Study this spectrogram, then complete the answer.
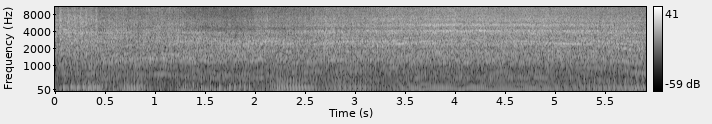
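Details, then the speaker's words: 1996 Oldsmobile Cutlass, first start after sitting long enough for wheels to rust, fuel fed externally as fuel pressure was uncertain: engine catches and holds a steady run, revs swelling and easing, no knocks or misses; runs as long as fuel is supplied. "she'll run as long as you do that"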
